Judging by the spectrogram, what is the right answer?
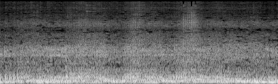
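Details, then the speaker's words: Bajaj Dominar 400 after a bearing replacement, low on petrol: the single-cylinder engine starts on the first self-start press and revs cleanly with a crisp exhaust beat and no clatter; the earlier engine problem is gone. Normal start. "तो आपने देखा एक ही sulph में start हो रही है तो इसमें जो इंजन थ्री हो रहा था इसके वो वाली प्रॉब्लम खत्म हो गई है"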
